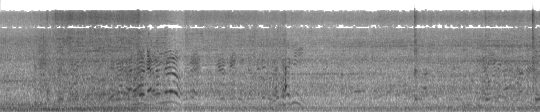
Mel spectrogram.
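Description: Street ambience: a steady low rumble of road traffic and engines, with voices talking over it, easing a little after the first few seconds.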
